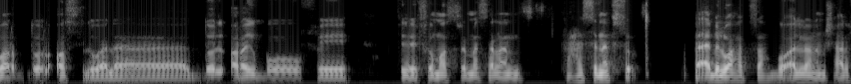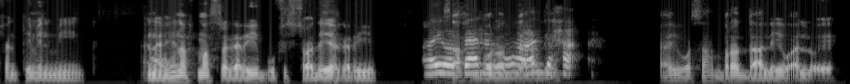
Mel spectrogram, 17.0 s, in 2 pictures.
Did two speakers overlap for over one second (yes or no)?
yes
